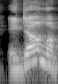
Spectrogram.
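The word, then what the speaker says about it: Yedoma: Edoma, pronounced Edoma, I guess that's, the Y is silent there, are hills with high proportion of ground ice.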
